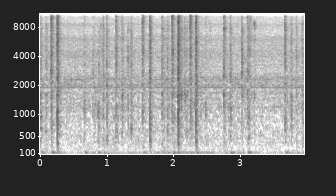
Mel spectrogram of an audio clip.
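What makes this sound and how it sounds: Rapid fingertip typing with both hands on a gray SHIPADOO K600 full-size wired USB keyboard with a hollow gray plastic case and cream, gray and orange plastic keycaps, resting on a desk mat. The clip carries a quick run of sharp, bright plastic clicks and clacks with very short decay over a faint low hum, some strokes landing harder than others.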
